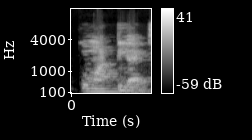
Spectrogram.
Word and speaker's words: komatiites: It is usually ultramafic in nature, and the name is komatiites. Komatiites. So the name pronunciation is komatiites. ठीक है, तो दो आई है ना उसमें, कोमाटी बोलो फिर आइट्स बोलो.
